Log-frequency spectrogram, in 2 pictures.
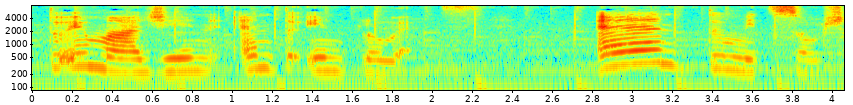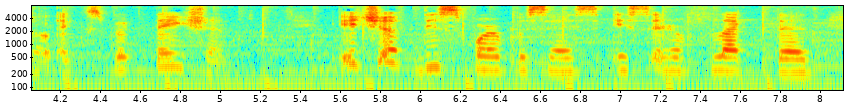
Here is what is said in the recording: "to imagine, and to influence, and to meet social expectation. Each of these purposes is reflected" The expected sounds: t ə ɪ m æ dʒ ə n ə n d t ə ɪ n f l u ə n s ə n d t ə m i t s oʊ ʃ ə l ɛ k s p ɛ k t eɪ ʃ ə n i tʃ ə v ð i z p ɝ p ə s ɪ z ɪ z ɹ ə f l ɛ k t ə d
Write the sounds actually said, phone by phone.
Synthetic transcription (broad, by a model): t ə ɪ m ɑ dʒ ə n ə n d t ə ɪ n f l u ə n s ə n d t ə m i t s oʊ ʃ ə l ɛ k s p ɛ k t eɪ ʃ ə n i tʃ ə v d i s p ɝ p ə s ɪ s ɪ s ɹ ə f l ɛ k t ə d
